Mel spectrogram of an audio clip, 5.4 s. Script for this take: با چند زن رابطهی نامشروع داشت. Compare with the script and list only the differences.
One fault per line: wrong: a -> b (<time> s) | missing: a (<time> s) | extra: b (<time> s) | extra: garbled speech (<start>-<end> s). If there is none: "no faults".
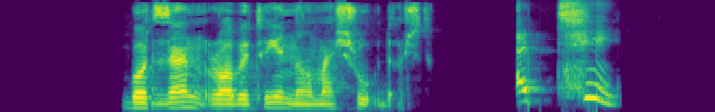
missing: چند (1.1 s)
